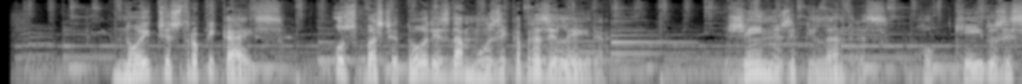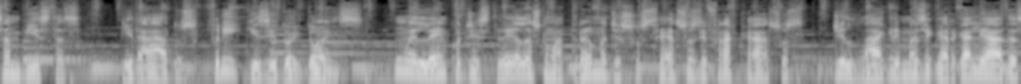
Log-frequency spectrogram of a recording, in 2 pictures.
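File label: Brazilian promo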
